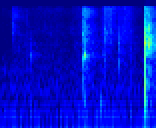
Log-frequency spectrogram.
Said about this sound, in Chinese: 这是杨丽萍老师指甲的声音，她没说话。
